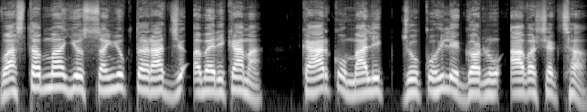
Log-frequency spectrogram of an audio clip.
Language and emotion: Nepali, neutral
